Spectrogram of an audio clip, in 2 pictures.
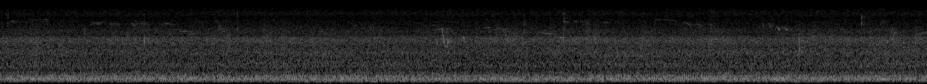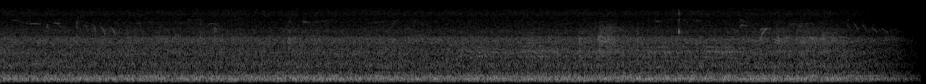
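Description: Steady ambient soundscape of an even rushing noise with faint bird chirps scattered through it, fading out at the end.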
